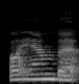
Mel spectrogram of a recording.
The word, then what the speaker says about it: Iambe: Oh, the goddess was Iambe. I'm probably not pronouncing her right. I will put it in the chat. It's as in iambic pentameter, which is what Shakespeare used to write in, like written form.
